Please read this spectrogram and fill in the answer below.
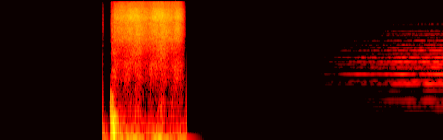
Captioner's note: eraser erasing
